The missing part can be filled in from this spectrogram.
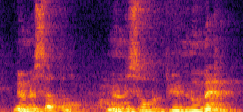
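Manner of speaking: normal talking voice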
